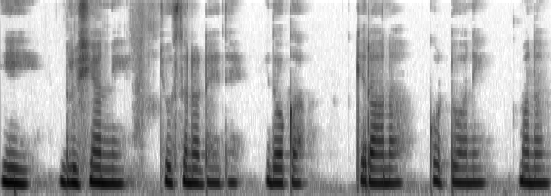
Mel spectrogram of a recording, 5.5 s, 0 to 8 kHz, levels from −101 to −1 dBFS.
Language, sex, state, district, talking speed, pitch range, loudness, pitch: Telugu, female, Andhra Pradesh, Anantapur, 110 wpm, 220-230 Hz, -15 LUFS, 220 Hz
